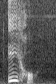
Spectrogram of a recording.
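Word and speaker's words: hijo: that g and E again is H and eho eho means son and then we go to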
